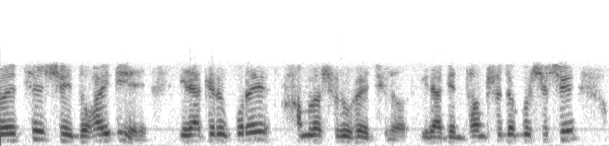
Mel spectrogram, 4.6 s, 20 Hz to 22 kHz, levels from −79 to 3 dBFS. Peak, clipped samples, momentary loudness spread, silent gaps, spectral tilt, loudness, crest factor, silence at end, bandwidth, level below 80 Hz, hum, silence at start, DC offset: -12 dBFS; under 0.1%; 4 LU; none; -6 dB/octave; -26 LUFS; 16 dB; 0.05 s; 5.6 kHz; -74 dBFS; none; 0 s; under 0.1%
